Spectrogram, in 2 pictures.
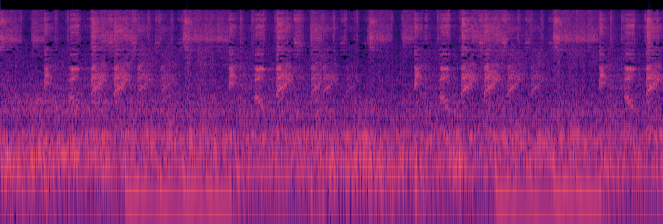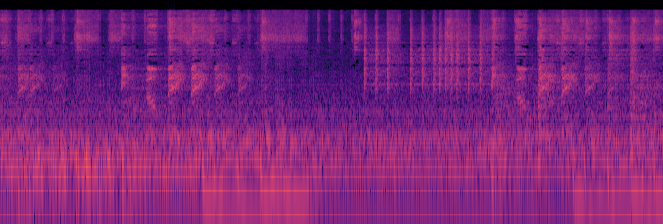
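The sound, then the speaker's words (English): Heavy, booming bass music throbs loudly inside a car, its deep notes shifting in a steady rhythmic pattern with a muffled, rattling low end filling the whole cabin. “I have to turn that down. It's going to fucking break my car.”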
